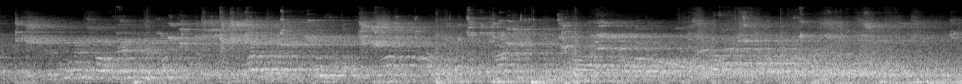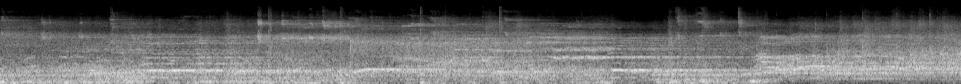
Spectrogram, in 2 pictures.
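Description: Sneakers squeak on a hard court floor in a large echoing hall.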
